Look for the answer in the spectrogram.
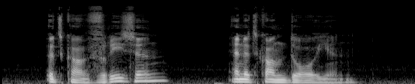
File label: "t kan vriezen", Dutch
